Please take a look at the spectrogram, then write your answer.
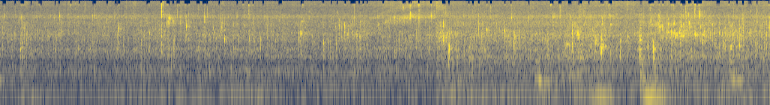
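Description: Chilli chicken pieces fry in oil while being stirred, a dense crackling sizzle with occasional scraping stirs, close and continuous without talk.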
